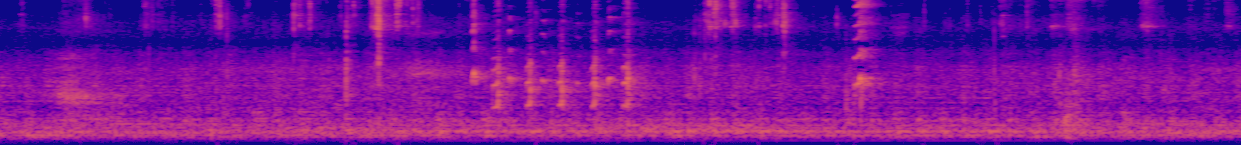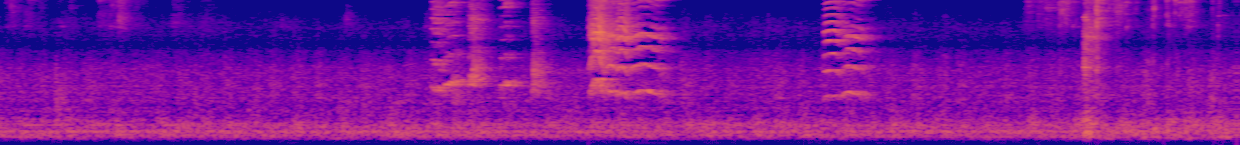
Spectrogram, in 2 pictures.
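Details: Shih Tzu dogs wrestling indoors, giving short high squeaky yelps and whines in scattered bursts, clustered early and again near the end, over a steady low room hum and soft scuffling.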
